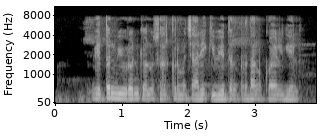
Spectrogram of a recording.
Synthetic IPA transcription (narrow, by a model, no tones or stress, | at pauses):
ʋet̪ənʋiʋɾənkiənusaɾkəɾmət͡ɕaɾiːkiʋet̪ənpɾəd̪ʱankɔjlɡel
